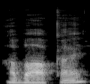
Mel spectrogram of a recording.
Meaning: indefinite plural of abaca
- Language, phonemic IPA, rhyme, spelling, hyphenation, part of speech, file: Norwegian Bokmål, /aˈbɑːkaər/, -ər, abacaer, a‧ba‧ca‧er, noun, NB - Pronunciation of Norwegian Bokmål «abacaer».ogg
